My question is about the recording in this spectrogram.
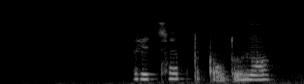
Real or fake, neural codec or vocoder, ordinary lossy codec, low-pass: fake; codec, 44.1 kHz, 3.4 kbps, Pupu-Codec; none; 7.2 kHz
